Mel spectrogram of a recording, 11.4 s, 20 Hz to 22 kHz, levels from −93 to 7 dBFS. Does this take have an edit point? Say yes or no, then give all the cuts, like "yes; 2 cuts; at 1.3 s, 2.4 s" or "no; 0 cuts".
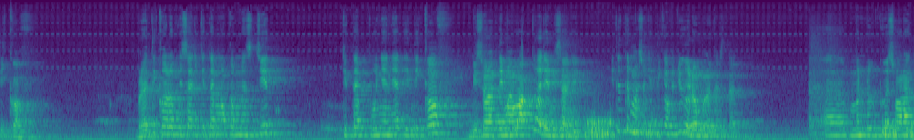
yes; 1 cut; at 10.2 s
